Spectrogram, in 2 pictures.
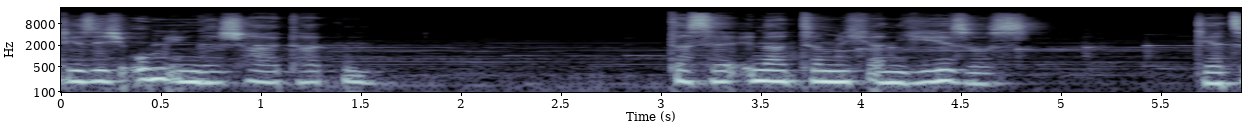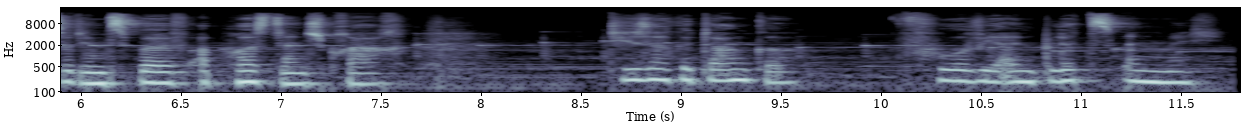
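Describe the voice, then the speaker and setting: Actress as an even-toned, devoted commune follower. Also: female voice, medium pitch, lightly acted. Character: devoted young female follower of a hippie guru. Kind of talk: German radio drama monologue.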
